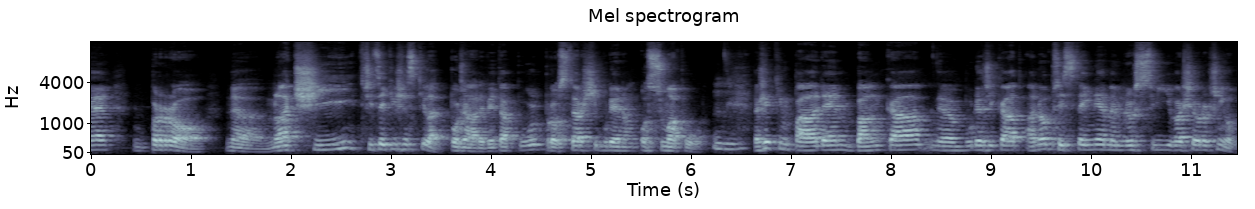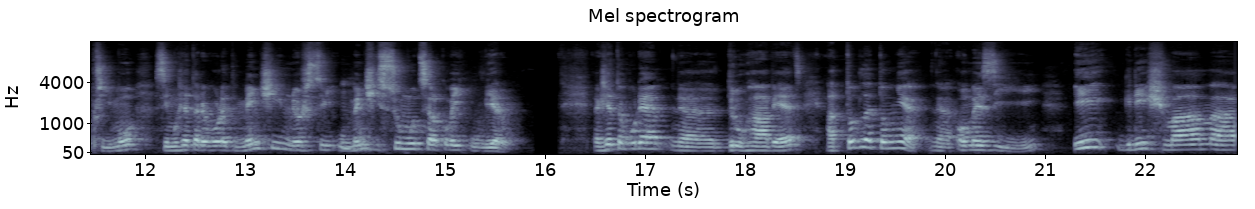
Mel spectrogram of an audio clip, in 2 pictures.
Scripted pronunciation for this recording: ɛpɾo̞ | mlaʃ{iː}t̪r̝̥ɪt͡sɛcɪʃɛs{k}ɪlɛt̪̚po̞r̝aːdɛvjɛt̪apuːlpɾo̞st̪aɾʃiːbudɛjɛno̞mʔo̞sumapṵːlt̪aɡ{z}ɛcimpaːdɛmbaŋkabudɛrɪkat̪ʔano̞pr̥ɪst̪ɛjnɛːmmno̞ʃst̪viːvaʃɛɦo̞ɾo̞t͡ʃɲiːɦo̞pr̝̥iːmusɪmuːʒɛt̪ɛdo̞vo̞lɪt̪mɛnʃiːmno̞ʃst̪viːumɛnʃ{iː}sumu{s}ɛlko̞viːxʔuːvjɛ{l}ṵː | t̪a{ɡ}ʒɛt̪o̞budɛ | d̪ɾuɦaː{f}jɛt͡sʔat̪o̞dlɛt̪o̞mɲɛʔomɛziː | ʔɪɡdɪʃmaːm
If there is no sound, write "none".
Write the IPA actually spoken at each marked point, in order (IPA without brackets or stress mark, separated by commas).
iː, c, ʒ, iː, t͡s, ɾ, ɡ, v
